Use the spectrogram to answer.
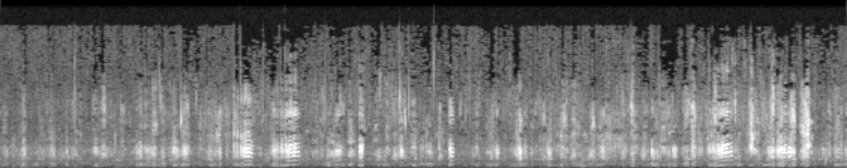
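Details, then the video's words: Brant goose (Branta bernicla) flock gives a steady chorus of low, guttural, rolling honks, many birds overlapping so the murmuring never stops. "Brant goose"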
